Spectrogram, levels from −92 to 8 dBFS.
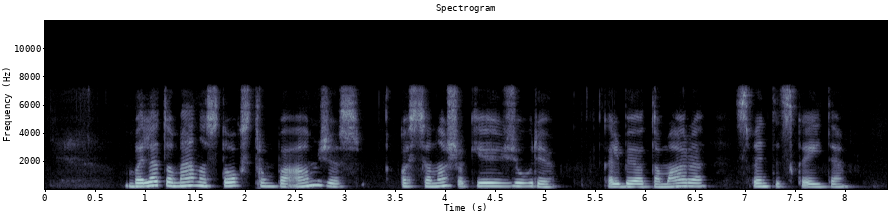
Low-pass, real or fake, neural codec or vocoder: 7.2 kHz; real; none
